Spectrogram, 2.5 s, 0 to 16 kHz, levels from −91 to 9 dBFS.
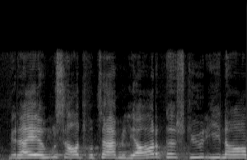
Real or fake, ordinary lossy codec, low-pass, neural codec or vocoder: fake; none; 10.8 kHz; codec, 24 kHz, 3 kbps, HILCodec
